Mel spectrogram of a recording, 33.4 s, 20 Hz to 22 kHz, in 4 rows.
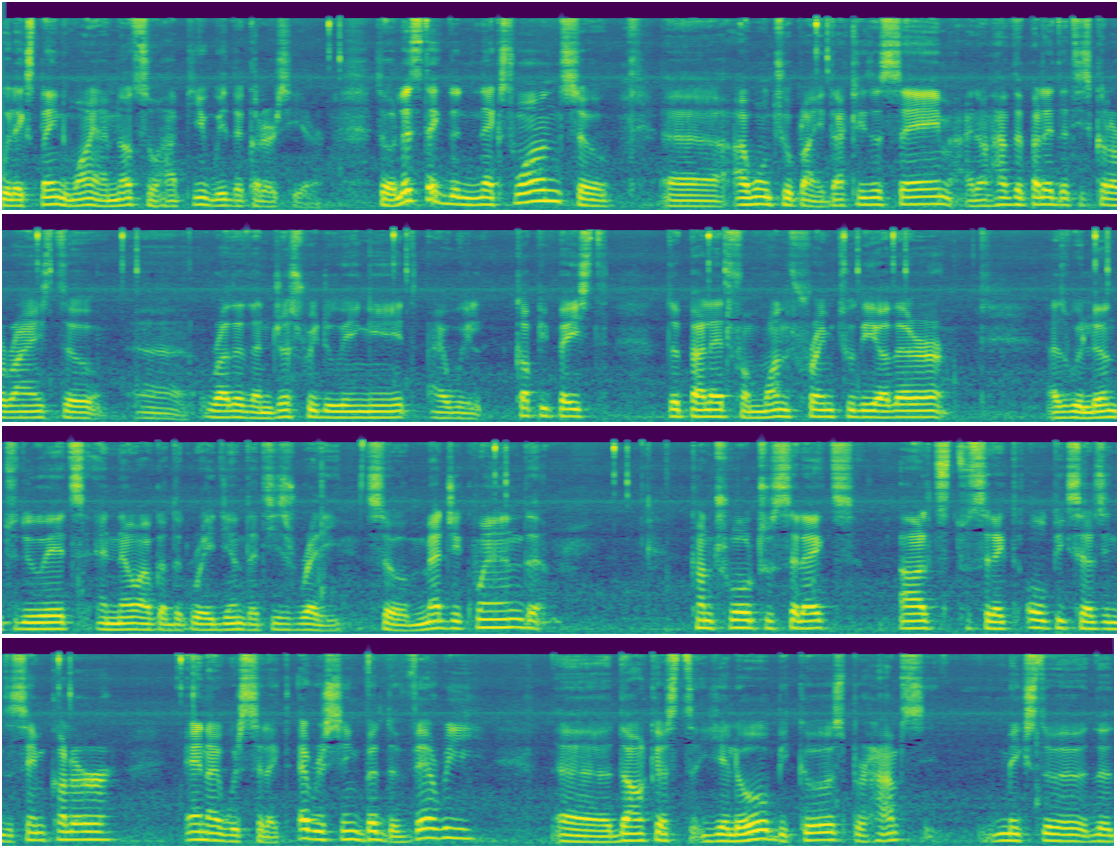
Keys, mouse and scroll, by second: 6.4 click, 8.7 click, 11.6 click, 13.9 click, 16.8 click, 20.5 click, 25.9 ctrl+alt+click.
